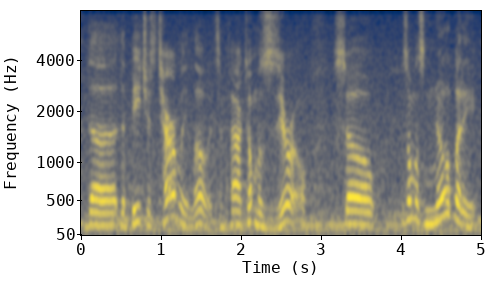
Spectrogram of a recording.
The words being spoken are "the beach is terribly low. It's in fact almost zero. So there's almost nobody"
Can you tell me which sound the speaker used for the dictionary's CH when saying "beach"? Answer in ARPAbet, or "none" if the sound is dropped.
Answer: CH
